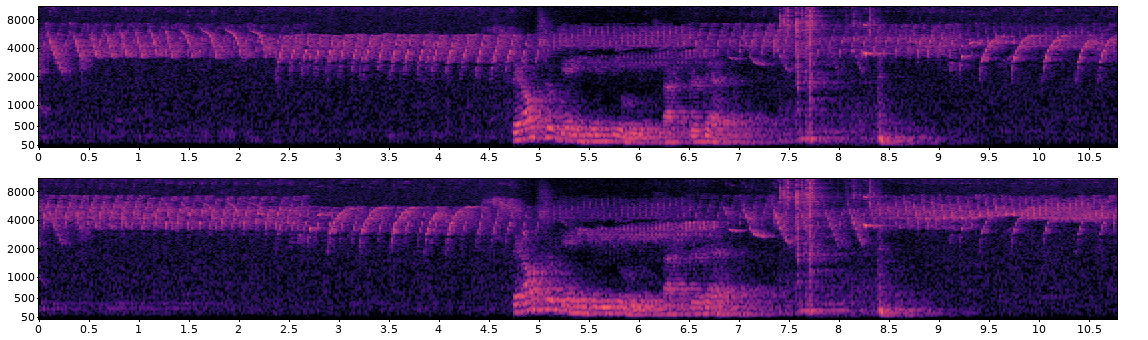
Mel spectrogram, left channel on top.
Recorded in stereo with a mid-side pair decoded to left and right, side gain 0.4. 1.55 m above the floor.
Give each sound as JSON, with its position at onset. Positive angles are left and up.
{"t": 4.7, "sound": "a man speaking", "azimuth_deg": 60, "distance_m": 4.0}
{"t": 7.4, "sound": "keys jangling", "azimuth_deg": 10, "distance_m": 1.2}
